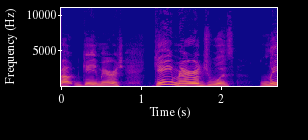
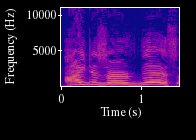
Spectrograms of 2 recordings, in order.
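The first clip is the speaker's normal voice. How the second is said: slow, higher mock shout of a protester; 6 semitones higher, 3 dB louder, slower than usual. Mimicking lefties shouting demands, slow high mock shout. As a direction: drag it out loud and high, mocking the chant. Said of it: "just shouting like".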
